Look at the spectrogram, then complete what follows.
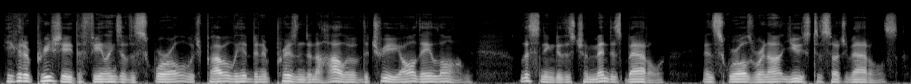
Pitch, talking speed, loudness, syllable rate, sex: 120 Hz, 230 wpm, -18 LUFS, 6.7 syllables/s, male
